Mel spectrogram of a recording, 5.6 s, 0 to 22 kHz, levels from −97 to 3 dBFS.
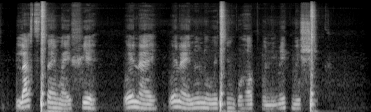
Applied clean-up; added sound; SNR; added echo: neural mask model RNNoise.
